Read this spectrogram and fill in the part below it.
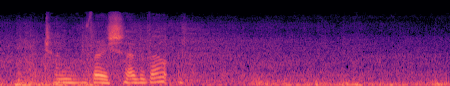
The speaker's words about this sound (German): Jetzt, wo die Herbststürme die Wellen aufpeitschen und das Meer immer wilder wütet, wird die Zeit knapp.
